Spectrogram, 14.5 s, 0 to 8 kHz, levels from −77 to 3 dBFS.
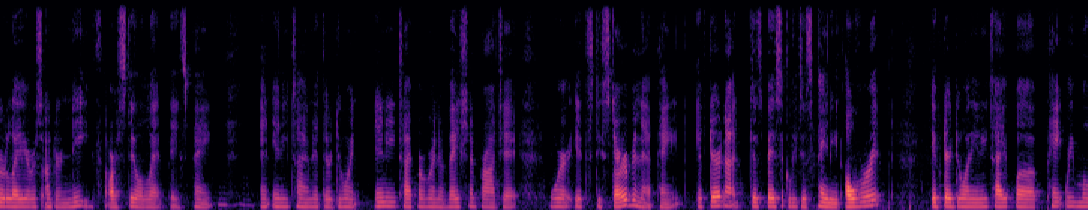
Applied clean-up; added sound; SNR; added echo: neural separator model SepFormer DNS4.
